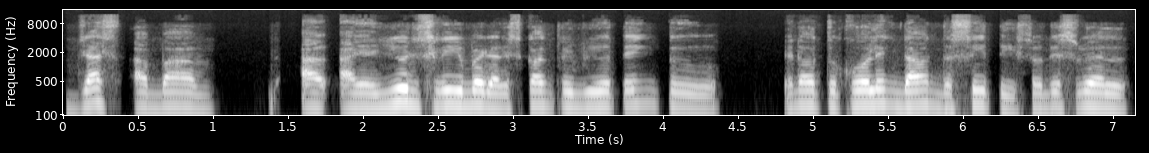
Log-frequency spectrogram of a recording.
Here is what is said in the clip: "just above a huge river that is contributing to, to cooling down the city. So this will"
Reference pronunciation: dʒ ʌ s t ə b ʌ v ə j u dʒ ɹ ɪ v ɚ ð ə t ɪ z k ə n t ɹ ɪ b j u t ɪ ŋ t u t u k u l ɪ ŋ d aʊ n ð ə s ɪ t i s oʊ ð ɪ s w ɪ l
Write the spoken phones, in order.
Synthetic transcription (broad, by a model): dʒ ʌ s t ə b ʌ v ə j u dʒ ɹ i b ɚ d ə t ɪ s k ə n t ɹ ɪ b j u t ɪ ŋ t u t u k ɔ l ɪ ŋ d aʊ n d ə s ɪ t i s oʊ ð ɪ s w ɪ l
